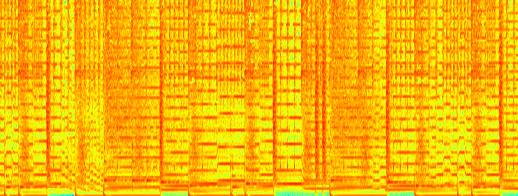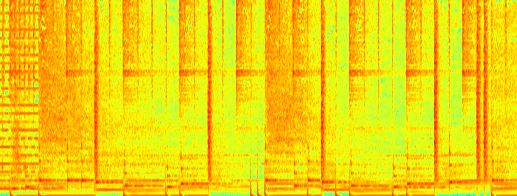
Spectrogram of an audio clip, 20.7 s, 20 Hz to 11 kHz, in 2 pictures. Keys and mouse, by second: 14.3-15.7 drag, 15.1-17.7 middle drag, 17.7-19.7 right drag, 20.3 click.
